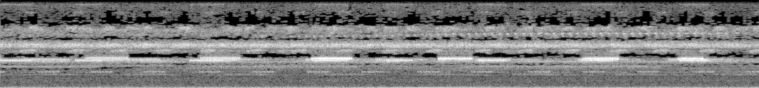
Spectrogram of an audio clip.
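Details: Park crickets at evening: a constant shrill insect chorus with stacked trilling bands, punctuated by slightly louder pulses about every second, plus a brief faint low hum in the middle.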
